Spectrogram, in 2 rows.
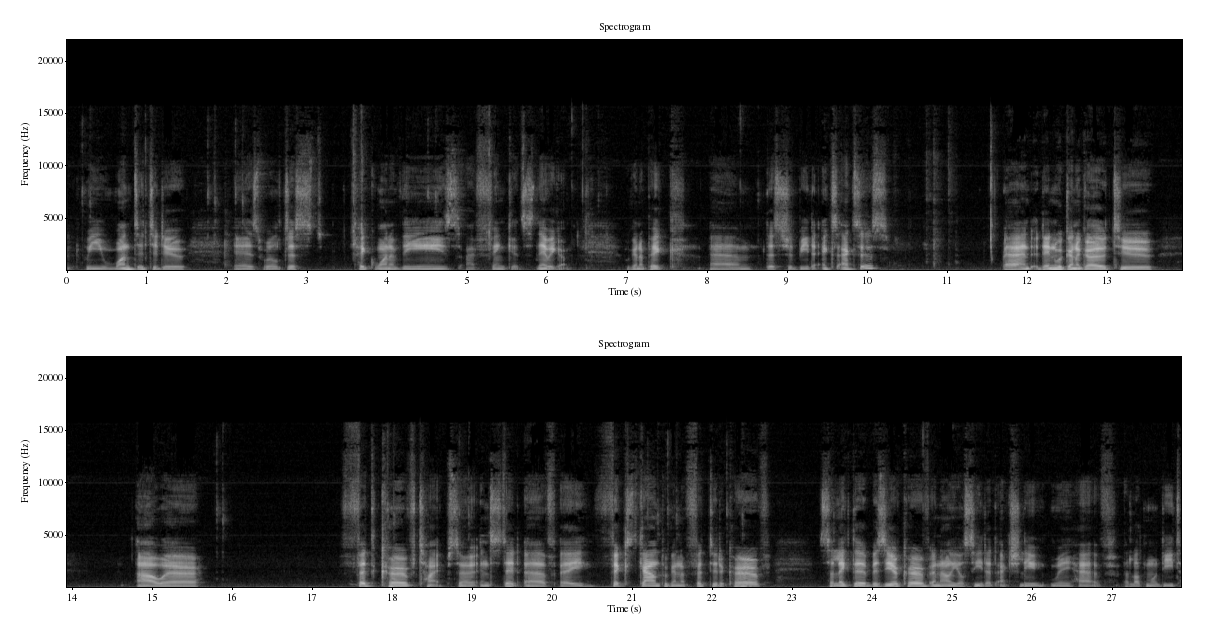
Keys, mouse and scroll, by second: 1.9-6.4 right drag, 6.4 middle click, 9.1 KP_7, 25.1 middle click.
